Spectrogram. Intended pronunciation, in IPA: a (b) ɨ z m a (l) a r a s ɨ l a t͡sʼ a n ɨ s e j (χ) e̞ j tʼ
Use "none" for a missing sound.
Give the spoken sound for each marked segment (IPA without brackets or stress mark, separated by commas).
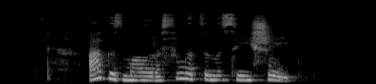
ɡ, l, ʂ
